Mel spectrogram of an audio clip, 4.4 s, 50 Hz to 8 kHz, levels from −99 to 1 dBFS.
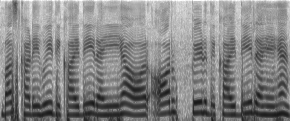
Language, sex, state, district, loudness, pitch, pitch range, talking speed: Hindi, male, Bihar, Madhepura, -14 LUFS, 225 Hz, 215-245 Hz, 180 wpm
